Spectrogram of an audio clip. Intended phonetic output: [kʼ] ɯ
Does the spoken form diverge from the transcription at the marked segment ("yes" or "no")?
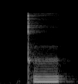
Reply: no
